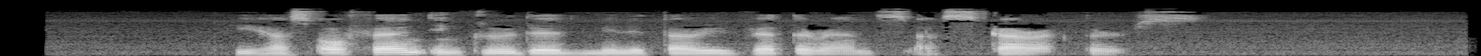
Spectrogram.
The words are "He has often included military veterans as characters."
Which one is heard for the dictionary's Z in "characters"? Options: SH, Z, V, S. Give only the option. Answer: S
